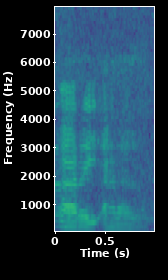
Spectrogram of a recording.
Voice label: "pare ai raro", mangrove forest, wamesa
